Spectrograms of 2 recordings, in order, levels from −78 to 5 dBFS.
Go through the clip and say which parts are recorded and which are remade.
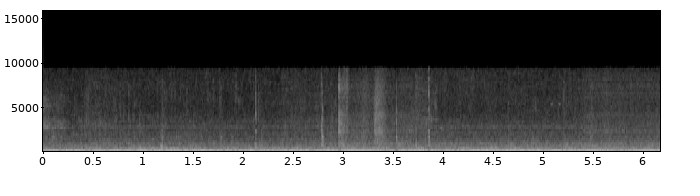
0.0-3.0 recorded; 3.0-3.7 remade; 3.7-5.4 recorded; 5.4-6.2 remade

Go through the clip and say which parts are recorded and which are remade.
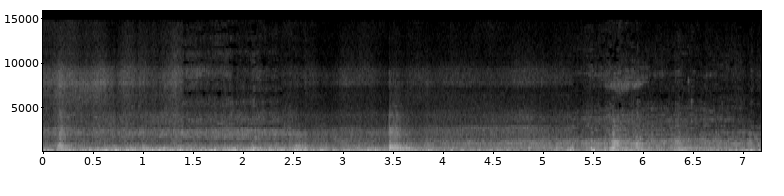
0.0-1.4 remade; 1.4-2.4 recorded; 2.4-5.3 remade; 5.3-7.2 recorded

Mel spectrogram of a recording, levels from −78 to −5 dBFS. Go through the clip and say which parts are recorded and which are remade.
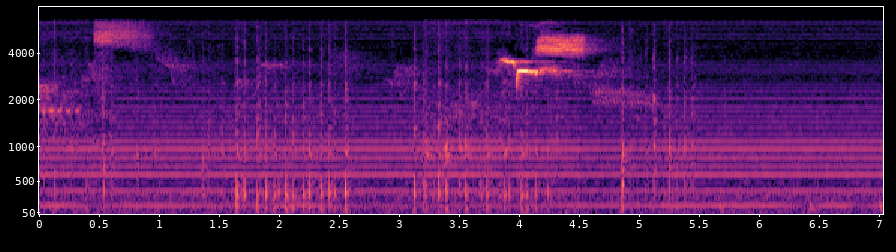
0.0-0.6 remade; 0.6-3.2 recorded; 3.2-3.9 remade; 3.9-7.0 recorded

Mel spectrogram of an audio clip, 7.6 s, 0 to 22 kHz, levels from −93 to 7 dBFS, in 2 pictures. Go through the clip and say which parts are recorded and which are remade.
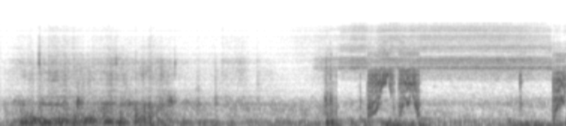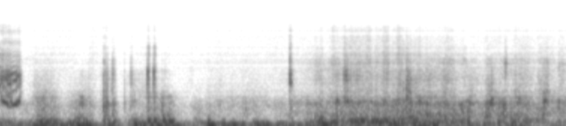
0.0-2.2 remade; 2.2-4.0 recorded; 4.0-7.6 remade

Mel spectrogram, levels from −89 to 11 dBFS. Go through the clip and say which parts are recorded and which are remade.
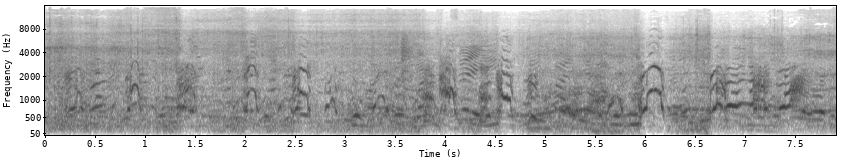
0.0-1.7 recorded; 1.7-2.3 remade; 2.3-7.9 recorded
